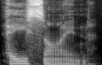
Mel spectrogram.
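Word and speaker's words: ASIN: but notice this the a si n generally pronounced a sign this is the Amazon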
